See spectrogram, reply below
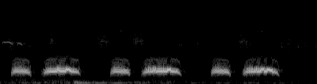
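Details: Newly caught spotted dove kept for trapping, calling 'thúc gù' coos: three evenly spaced pairs of a brief low note followed by a longer hollow one, with soft high chirps of other birds.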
